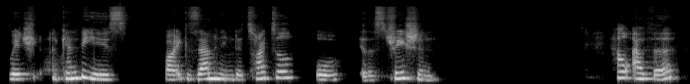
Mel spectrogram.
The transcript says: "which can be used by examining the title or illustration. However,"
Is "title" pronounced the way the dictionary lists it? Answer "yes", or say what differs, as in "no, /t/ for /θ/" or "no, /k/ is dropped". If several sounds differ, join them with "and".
yes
